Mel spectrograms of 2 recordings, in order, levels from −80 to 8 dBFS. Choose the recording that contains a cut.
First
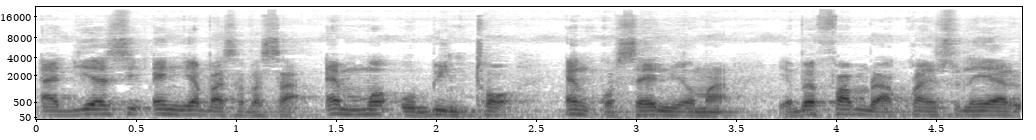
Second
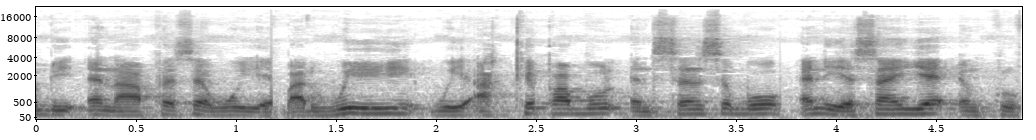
second; 2 cuts; at 1.2 s, 3.8 s

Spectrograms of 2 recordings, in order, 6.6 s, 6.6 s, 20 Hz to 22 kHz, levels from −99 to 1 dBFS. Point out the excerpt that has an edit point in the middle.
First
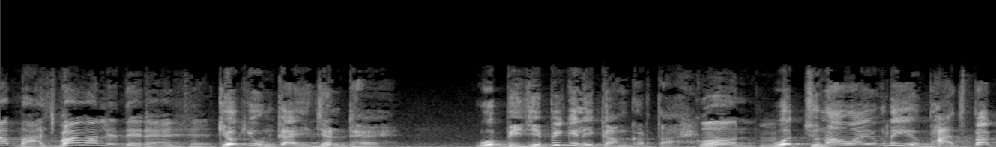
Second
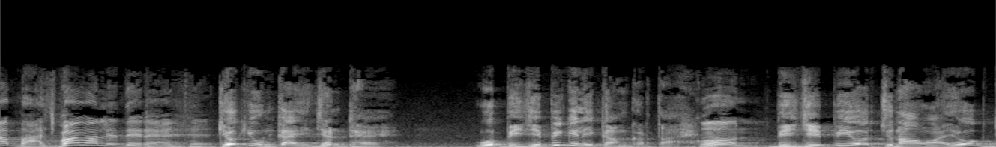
first; 1 cut; at 5.0 s

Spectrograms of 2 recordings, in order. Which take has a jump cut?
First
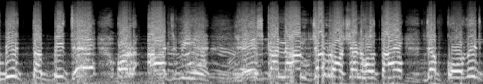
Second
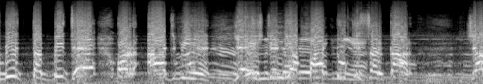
first; 1 cut; at 2.2 s

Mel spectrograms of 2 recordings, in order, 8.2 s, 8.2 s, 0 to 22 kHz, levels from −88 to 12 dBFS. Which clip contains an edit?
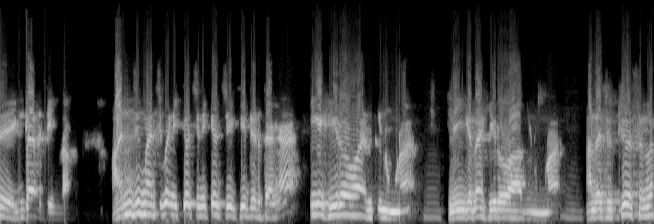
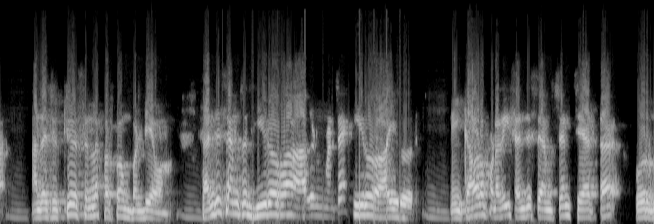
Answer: first; 1 cut; at 3.9 s

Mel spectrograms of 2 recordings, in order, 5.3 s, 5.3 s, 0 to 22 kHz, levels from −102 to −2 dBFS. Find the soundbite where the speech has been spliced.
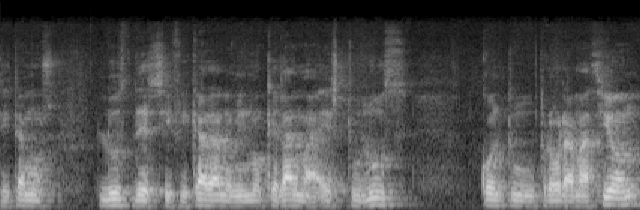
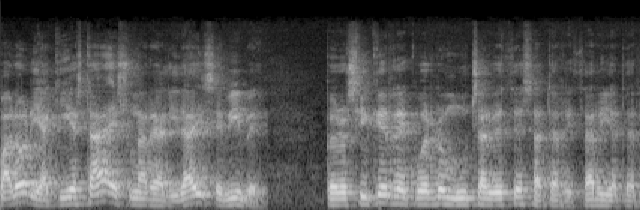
second; 1 cut; at 2.2 s

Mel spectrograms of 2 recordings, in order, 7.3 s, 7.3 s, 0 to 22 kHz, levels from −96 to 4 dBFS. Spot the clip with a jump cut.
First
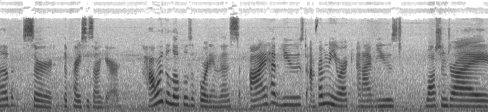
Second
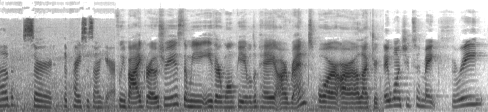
second; 2 cuts; at 1.8 s, 5.7 s

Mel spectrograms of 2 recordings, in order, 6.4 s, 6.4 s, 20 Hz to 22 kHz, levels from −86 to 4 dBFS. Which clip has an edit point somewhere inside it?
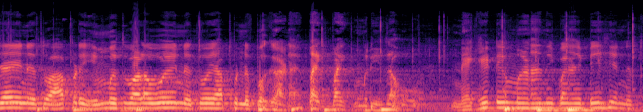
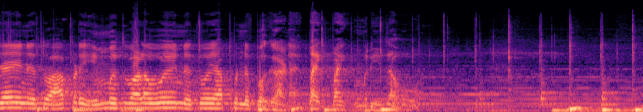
first; 1 cut; at 4.4 s

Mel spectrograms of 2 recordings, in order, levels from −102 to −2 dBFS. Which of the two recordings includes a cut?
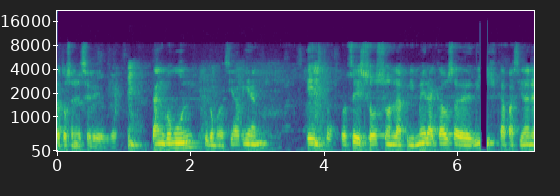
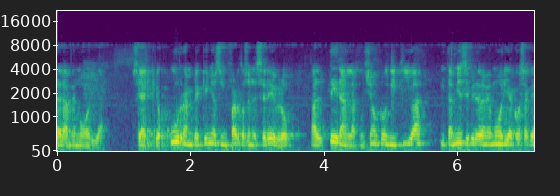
second; 1 cut; at 6.2 s

